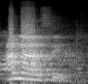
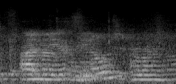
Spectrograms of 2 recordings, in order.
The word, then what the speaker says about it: Anansi: Anansi. Anansi.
